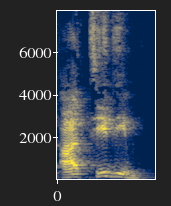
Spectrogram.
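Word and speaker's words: עתידים: It's spelled Atudim. The Chazan will read it Atidim, which means prepared.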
